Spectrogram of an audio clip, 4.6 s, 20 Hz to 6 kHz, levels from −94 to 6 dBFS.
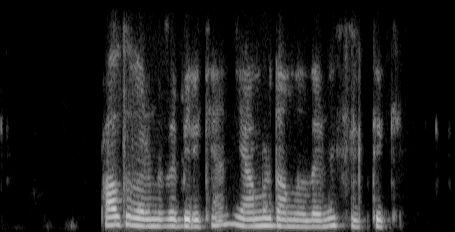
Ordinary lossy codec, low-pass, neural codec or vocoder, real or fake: Opus, 24 kbps; 5.4 kHz; none; real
